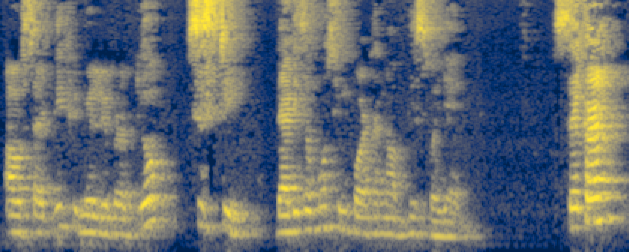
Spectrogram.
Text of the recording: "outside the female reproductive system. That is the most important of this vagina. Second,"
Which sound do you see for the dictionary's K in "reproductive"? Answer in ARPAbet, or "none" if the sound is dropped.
none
